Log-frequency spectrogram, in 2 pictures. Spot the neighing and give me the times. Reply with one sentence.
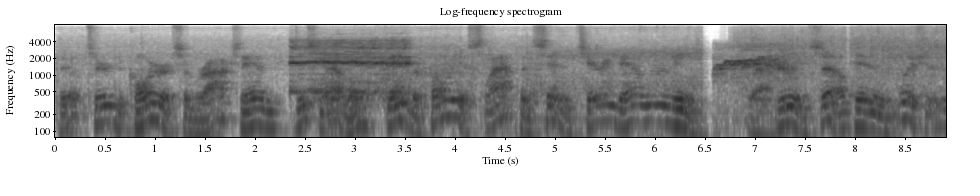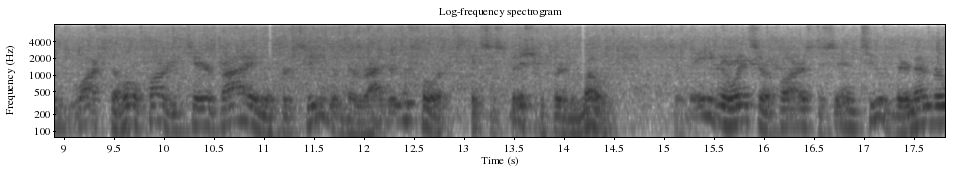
The neighing can be heard from 2.3 to 3.6 s, from 6.5 to 7.5 s and from 15.4 to 16.2 s.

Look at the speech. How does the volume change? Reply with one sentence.
The volume of the speech stays about the same.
